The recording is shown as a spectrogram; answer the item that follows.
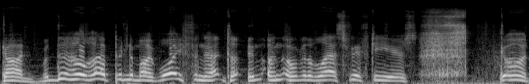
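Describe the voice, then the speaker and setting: A man puts on a high-pitched character voice at a moderate pace. Faint music plays in the background. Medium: game stream.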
